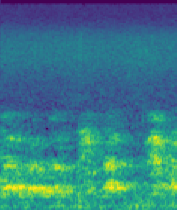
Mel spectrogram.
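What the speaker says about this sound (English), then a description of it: "there's a dog barking" A dog barks faintly in the background, a few muffled, distant barks in quick succession over a low room hum, with no one talking.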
